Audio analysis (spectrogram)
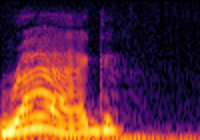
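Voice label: "rag", English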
